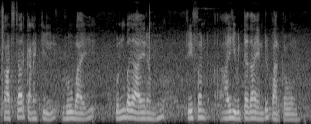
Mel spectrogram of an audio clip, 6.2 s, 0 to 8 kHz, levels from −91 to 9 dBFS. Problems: constant background noise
